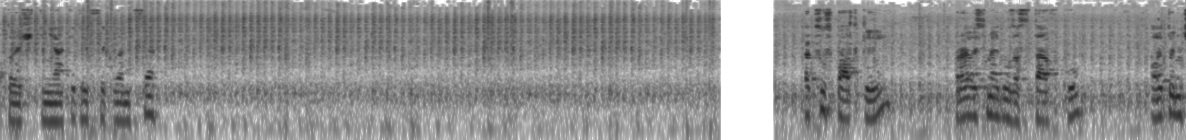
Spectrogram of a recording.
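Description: A steam locomotive chugs steadily along a track.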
